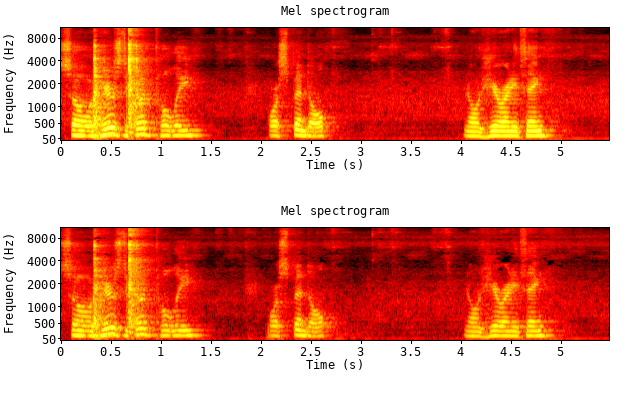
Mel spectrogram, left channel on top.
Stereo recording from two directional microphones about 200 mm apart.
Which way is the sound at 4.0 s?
45° left (ahead or behind).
